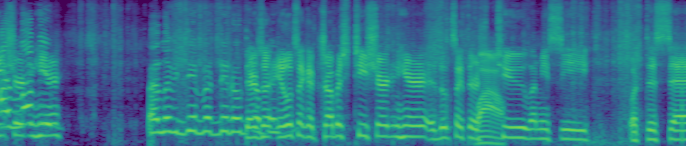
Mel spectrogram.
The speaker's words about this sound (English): Hey, this is the sound of me opening a package. Oh, yeah. This says literal trash with Trubbish on it.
